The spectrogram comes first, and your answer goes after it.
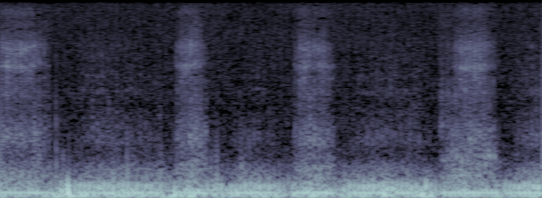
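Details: Domestic cat purring steadily, a deep continuous rumble with soft breathy swells roughly every second as the cat breathes in and out, no other sounds.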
